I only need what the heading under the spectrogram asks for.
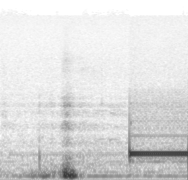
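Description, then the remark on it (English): A couple of soft clunks like a phone receiver being handled, then a steady, loud telephone dial tone begins and hums on without a break. No one speaks. “Pick up the phone if your phone's ringing.”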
